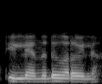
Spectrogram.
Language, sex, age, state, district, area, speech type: Malayalam, male, 18-30, Kerala, Wayanad, rural, conversation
